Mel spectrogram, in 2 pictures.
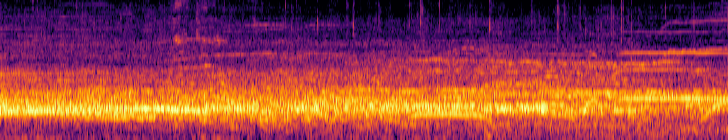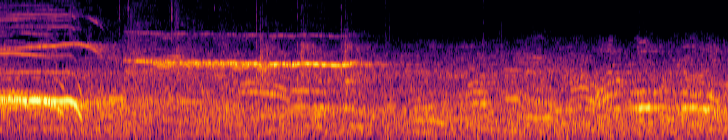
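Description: Concert crowd cheering and screaming at the end of a song, with many voices rising and falling over each other. It is loud for about six seconds, then falls quieter.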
